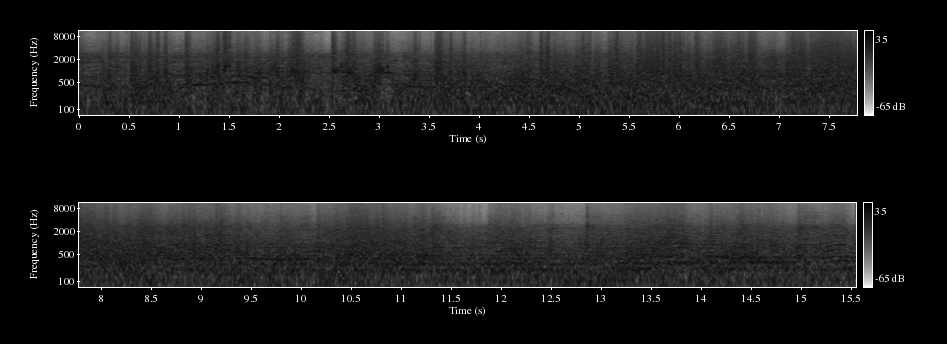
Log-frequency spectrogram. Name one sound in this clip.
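Jet engines roar loudly overhead in a steady, rumbling rush.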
